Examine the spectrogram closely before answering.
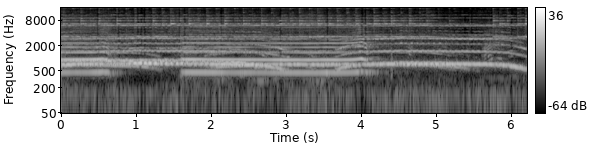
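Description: A brass puja hand bell rung continuously, its ringing tones wavering up and down as it is swung, until it cuts off abruptly near the end.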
